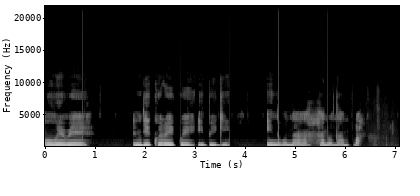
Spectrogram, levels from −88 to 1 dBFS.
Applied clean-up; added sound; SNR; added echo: none; none; none; none.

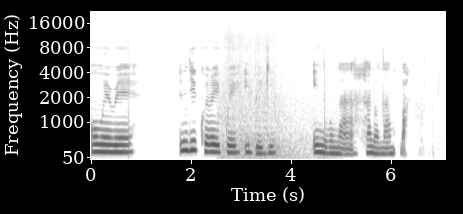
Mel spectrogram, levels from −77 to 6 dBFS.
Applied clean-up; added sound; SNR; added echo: none; Waves, surf; 19 dB; none.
